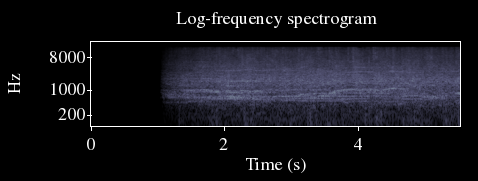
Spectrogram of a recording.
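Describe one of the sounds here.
An audience applauds and cheers loudly in a large hall.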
